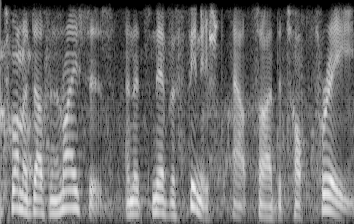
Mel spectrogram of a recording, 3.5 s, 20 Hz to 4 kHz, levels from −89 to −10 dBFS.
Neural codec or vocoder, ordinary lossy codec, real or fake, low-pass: codec, 16 kHz, 8 kbps, FunCodec, trained on LibriTTS, 25 frames a second; Opus, 64 kbps; fake; 3.6 kHz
